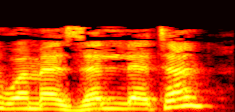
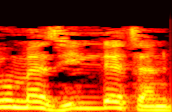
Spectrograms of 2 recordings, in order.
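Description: First: ومزلة as wa-mazalla, a on the zay; fatha form. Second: مزلة as mazilla, i on the zay; kasra form. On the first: Teacher giving the irregular noun, ومزلة said wa-mazalla. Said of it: "بالفتح شذوذا". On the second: Teacher giving the regular noun, مزلة said mazilla. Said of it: "بالكسر قياسا". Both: Shown as a demonstration.

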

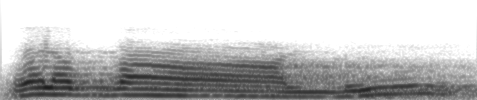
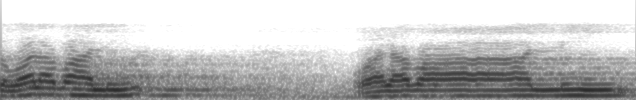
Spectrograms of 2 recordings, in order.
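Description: First: "ولا الضالين" slowly, doubled dad and stretched long vowel; drawn-out recitation. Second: "ولا ضالين" chanted slowly with a plain single dad; drawn-out chant of "ضالين", dad not doubled; no doubling. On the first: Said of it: "مشددة". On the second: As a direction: recite "ضالين" without the shadda. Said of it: "قلنا: أعد الصلاة". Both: Shown as a demonstration.

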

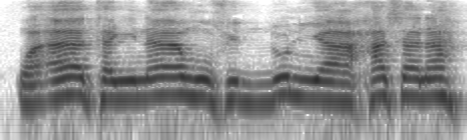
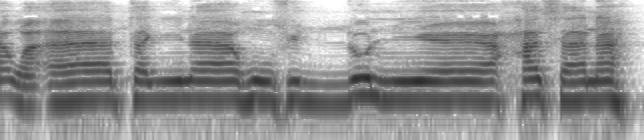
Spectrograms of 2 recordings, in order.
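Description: First: Said in the usual way. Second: Slow recitation, الدنيا with its final alif leaned toward e; taqlil on الدنيا. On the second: Shown as a demonstration. Teacher recites al-Duri's reading, الدنيا ending toward e. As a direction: chant it with الدنيا ending between a and e. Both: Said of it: "قلل الدوري الدنيا هكذا".

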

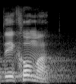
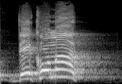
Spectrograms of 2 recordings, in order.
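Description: First: Said in the usual way. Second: High, loud, drawn-out command; shouted prohibition. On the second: Real, not acted. Guru forbidding disciples to look, high drawn-out shout. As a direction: cry it out as a slow warning.

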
